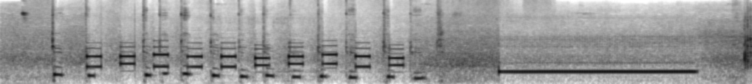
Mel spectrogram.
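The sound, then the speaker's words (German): A quick run of touch-tone dialing beeps on a telephone in a phone booth, about a dozen short paired tones, followed by a steady, clear telephone tone lasting a couple of seconds, heard alone and fairly loud. “Und will auch telefonieren.”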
